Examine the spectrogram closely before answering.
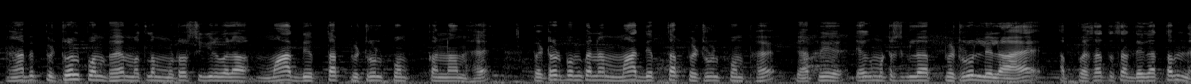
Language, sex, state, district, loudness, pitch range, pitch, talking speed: Maithili, male, Bihar, Supaul, -33 LUFS, 170-190 Hz, 180 Hz, 210 wpm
